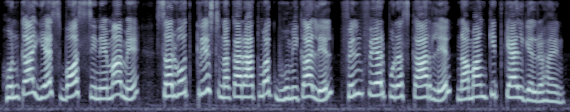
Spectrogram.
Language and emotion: Maithili, neutral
